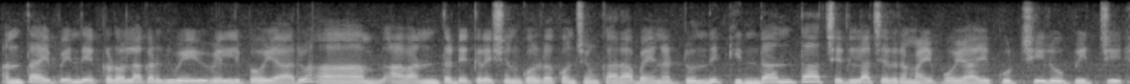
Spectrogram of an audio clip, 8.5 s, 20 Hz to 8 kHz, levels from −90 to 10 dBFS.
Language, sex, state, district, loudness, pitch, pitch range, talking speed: Telugu, female, Telangana, Karimnagar, -13 LUFS, 205 Hz, 195-220 Hz, 120 wpm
